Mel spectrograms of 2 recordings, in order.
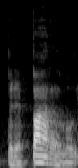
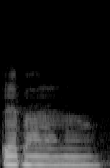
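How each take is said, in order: First: It is said loudly and confidently. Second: It is said quietly and timidly.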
